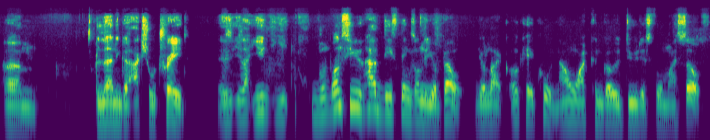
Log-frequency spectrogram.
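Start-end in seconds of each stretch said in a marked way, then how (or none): none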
